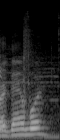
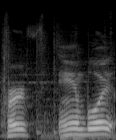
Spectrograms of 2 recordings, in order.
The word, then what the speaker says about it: Perth Amboy: Perth Amboy. Say it one more time. Perth Amboy.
